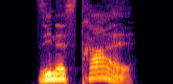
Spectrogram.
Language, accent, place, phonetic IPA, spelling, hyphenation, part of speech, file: German, Germany, Berlin, [zinɪsˈtʁaːl], sinistral, si‧nis‧t‧ral, adjective, De-sinistral.ogg
- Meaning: sinistral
